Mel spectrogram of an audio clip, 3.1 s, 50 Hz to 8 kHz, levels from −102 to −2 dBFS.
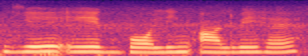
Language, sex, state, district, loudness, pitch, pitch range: Hindi, female, Uttar Pradesh, Lucknow, -14 LUFS, 210 Hz, 205-220 Hz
